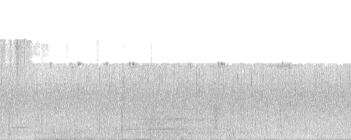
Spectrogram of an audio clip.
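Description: Footsteps walk slowly on stone.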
